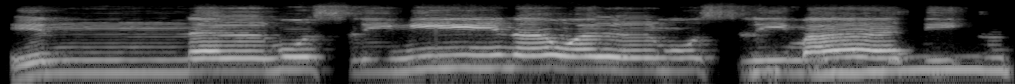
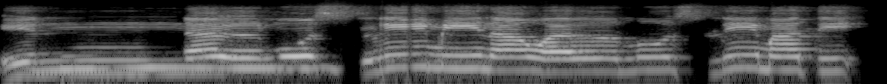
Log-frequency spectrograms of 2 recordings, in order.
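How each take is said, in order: First: The vowel after the m is drawn out long. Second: The vowel after the m is cut short. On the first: The speaker calls it right. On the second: The speaker calls it wrong.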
